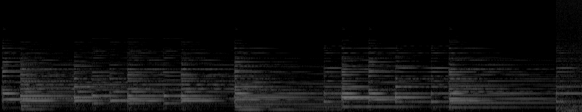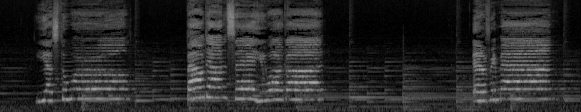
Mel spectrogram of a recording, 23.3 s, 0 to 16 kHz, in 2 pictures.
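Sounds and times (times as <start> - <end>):
alto voices of a choir: 12.4 - 14.4, 15.4 - 18.2, 21.1 - 23.0.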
